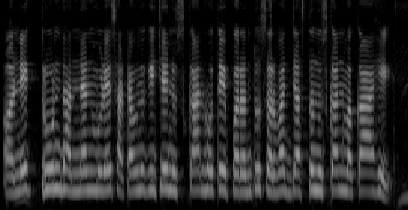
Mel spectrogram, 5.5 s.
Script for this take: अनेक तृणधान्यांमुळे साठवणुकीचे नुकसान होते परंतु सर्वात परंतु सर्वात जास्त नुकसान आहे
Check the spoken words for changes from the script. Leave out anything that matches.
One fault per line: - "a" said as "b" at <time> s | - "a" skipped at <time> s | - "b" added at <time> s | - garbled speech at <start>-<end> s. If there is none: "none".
- "परंतु सर्वात" skipped at 3.8 s
- "मका" added at 4.6 s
